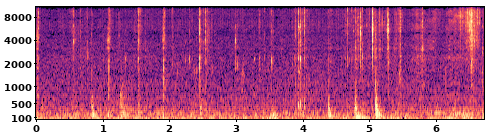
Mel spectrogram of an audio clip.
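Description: A solid orange glycerin soap bar, held between fingers, has its edge scraped and carved with a small metal tool, building up curled shavings. The result is quiet, irregular crisp scratches and bright clicky ticks over a soft low rumble, with a few sharper scrapes near the end.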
